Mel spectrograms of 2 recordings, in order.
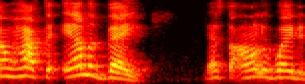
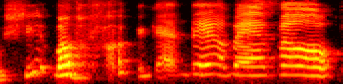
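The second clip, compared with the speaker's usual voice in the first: higher-pitched curses with a laugh, slowing at the end; gleeful kid cussing; 6 semitones higher than usual. Retold or imitated. Retelling first time cussing as a kid, gleeful. Childhood cussing repeated with more relish.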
